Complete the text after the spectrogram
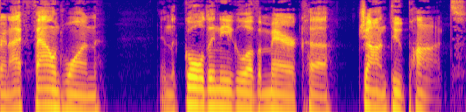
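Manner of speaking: normal talking voice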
